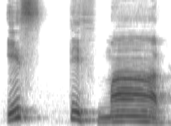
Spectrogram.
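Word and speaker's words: استثمار: আর বিনিয়োগকে আরবিতে বলা হয় ইসতিসমার অর্থ বিনিয়োগ। ইনভেস্টমেন্ট এটিকে আরবিতে বলা হয় ইসতিমার। প্রথমে সিন তারপর সা মিম এর সাথে একটি আলিফ আছে আমরা এভাবে উচ্চারণ করব। ইসতিসমার এই ব্যবসা সংক্রান্ত যে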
